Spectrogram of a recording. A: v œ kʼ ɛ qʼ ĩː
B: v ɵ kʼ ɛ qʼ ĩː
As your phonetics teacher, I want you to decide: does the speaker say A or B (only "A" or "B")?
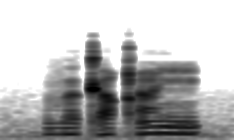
A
